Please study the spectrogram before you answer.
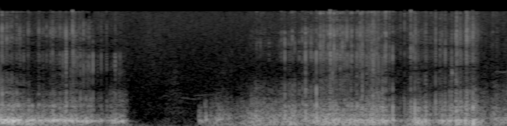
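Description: Pointed metal claw fingertip extensions on both hands scratch and tap a solid, soft black foam windscreen on a large microphone. The result is a dense, muffled, low rumbling scrape with soft thuds. It breaks off into near silence for about half a second before resuming just as steadily.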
